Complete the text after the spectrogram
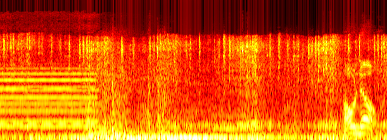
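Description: A car crashes with a heavy crunch of metal.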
